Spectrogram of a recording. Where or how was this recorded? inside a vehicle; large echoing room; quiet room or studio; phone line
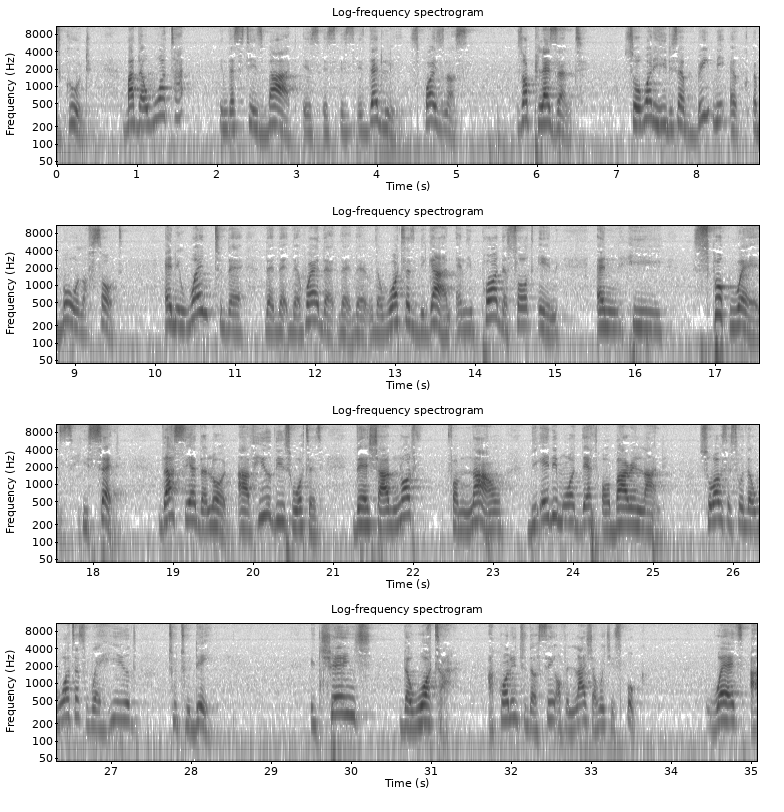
large echoing room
